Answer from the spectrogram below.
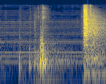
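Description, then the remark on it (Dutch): A very heavy door on the other side of a glass partition opens with a few dull knocks and a scraping rumble, then a louder broad whoosh or clunk as it swings fully, with no voices. “gaat nu een deur open”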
